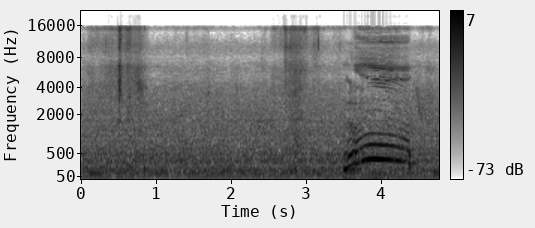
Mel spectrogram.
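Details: Cat in labour, delivering five kittens, utters a single short arched meow near the end, preceded by quiet background hiss and faint knocks.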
